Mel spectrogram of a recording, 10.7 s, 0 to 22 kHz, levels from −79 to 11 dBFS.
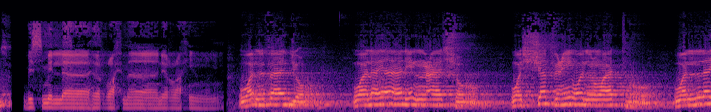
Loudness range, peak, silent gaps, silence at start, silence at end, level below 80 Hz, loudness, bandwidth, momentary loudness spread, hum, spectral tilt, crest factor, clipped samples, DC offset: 8 LU; -8 dBFS; 0.19-0.34 s; 0 s; 0 s; -56 dBFS; -19 LUFS; 14.5 kHz; 14 LU; none; -5.5 dB/octave; 12 dB; under 0.1%; under 0.1%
